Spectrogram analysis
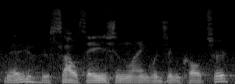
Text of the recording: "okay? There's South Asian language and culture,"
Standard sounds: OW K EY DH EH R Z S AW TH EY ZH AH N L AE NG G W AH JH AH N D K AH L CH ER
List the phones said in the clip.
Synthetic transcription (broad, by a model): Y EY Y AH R S AW TH EY ZH AH N L AE NG G W AH JH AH N K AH L CH ER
